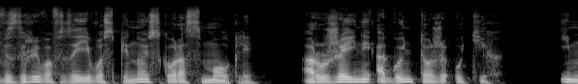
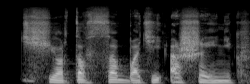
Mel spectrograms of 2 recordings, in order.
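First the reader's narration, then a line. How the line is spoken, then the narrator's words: Growling while running hard. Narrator (Russian): зарычал Шефер, пытаясь бежать еще быстрее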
